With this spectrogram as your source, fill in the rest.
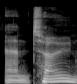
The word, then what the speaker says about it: Anton: project uh which editor Alex Anton rhymes with phone edited out and made it redacted.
